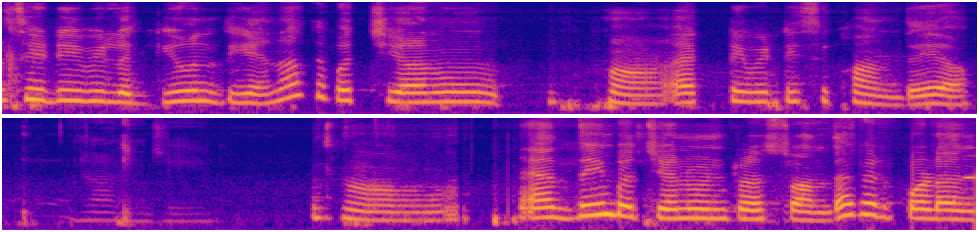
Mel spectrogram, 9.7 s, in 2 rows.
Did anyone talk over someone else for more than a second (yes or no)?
yes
